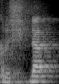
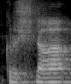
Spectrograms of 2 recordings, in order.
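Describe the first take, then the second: First: The final vowel is short. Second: The final vowel is long. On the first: It names the god Krishna. "கிருஷ்ண அப்டின்னா நம்முடைய கிருஷ்ணர்" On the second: It names Draupadi. "கிருஷ்ணா அப்டின்னு கூப்பிட்டீங்க அப்டின்னா, அது திரௌபதியினுடைய பெயரா"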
